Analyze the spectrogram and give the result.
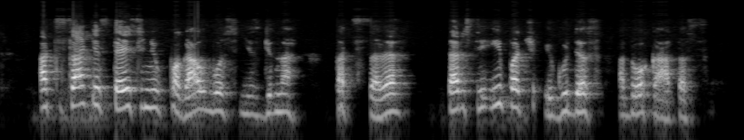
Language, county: Lithuanian, Telšiai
